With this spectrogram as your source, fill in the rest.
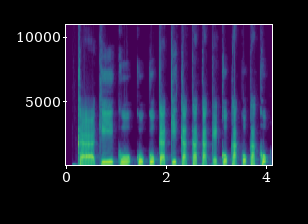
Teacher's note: Namun pengkhususan untuk huruf kaf bukan mengalir nafas, tapi hanya berupa percikan nafas saja.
